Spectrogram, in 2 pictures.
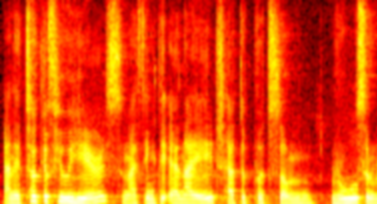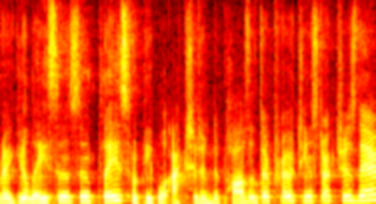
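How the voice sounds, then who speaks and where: A very fast, fairly high-pitched woman with a slight Swedish accent, hardly any pauses, ordinary pitch variation and a quiet background. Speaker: materials science professor. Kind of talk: lecture.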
